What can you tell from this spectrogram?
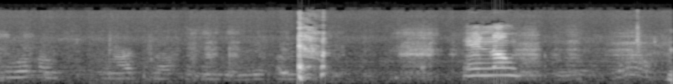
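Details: Small child coughing with one or two sharp bursts amid quiet vocal sounds after eating a lot of instant noodles.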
